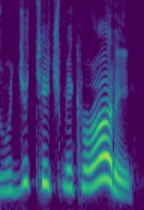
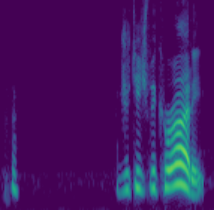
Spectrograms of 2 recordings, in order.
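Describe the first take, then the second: First: Said in the usual way. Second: Slow, softer plea broken by a laugh; a teasing slow retake of the kid's request; laughing mock plea. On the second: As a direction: repeat the boy's plea, drawn out and chuckling. Daniel's plea repeated with laughter.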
